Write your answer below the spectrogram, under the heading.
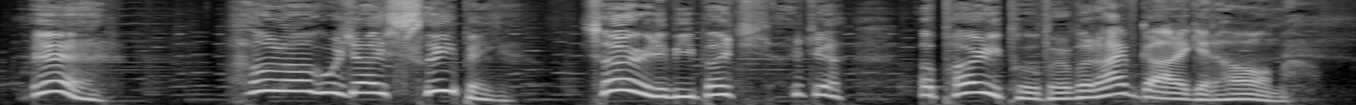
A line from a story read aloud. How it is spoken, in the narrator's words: Richie woke up, yawning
